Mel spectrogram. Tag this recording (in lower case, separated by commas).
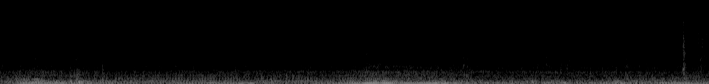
engine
